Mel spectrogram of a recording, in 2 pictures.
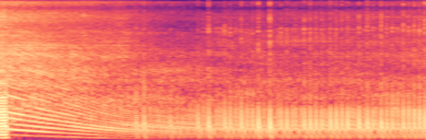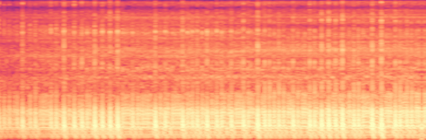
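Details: Homelite Super XL chainsaw after cylinder and carburetor rebuild, during low/high screw and idle tuning: revs drop quickly, then settles into crisp steady buzz slowly building speed without stumbling; normal running.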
